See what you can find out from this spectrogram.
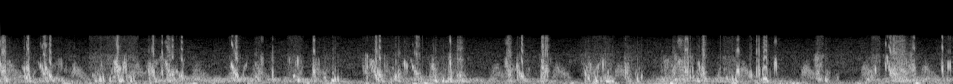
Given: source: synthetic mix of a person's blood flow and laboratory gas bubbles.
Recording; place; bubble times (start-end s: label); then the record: Doppler ultrasound of blood flow; subclavian vein
0.00-0.12 s: bubbles
0.21-0.77 s: bubbles
0.89-1.39 s: bubbles
1.45-1.87 s: bubbles
2.28-2.47 s: bubbles
2.53-2.65 s: bubbles
2.70-2.77 s: bubbles
2.86-3.05 s: bubbles
3.12-3.43 s: bubbles
3.62-4.23 s: bubbles
4.26-4.71 s: bubbles
5.04-5.31 s: bubbles
5.38-5.54 s: bubbles
5.81-6.19 s: bubbles
6.23-6.44 s: bubbles
6.59-7.12 s: bubbles
7.17-7.43 s: bubbles
7.46-7.80 s: bubbles
8.12-8.39 s: bubbles
8.65-8.80 s: bubbles
8.83-9.21 s: bubbles
9.39-9.54 s: bubbles
From the record:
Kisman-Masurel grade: 243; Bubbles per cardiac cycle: several, 3 to 8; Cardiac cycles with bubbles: 100%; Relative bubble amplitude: loud (0.450 to 0.775); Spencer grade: 3 (all of the cardiac periods contain showers or single bubble signals, but not dominating or overriding the cardiac motion signals); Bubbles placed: anywhere in the cardiac cycle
